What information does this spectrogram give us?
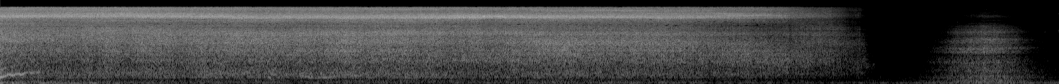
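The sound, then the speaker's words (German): A long, steady, sharp whistling hiss of breath forced out through a gap between the upper front teeth during an exhale exercise, lasting around eight seconds before fading, then a brief, softer second puff of air. No talking. “zwischen den Schneidezähnen, den oberen, eine Zahnlücke und du pfeifst jetzt richtig mal bei der nächsten Ausatmung die Luft raus und lässt die Spannung in diesem Harnblasen, in der Spannung.”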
